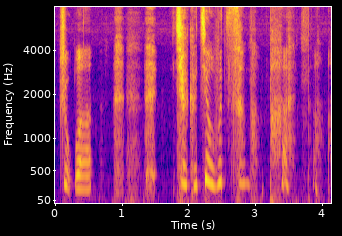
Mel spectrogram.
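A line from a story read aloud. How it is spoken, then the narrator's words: Tearful. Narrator (Chinese): 哭着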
